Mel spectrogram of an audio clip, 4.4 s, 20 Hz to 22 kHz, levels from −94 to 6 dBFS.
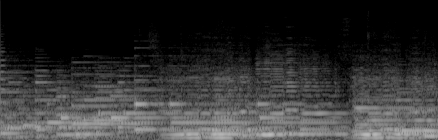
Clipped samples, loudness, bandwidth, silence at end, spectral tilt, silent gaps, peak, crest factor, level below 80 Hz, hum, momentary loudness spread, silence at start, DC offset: under 0.1%; -32 LUFS; 5.2 kHz; 0 s; -10.5 dB/octave; none; -18 dBFS; 14 dB; -58 dBFS; none; 6 LU; 0 s; under 0.1%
